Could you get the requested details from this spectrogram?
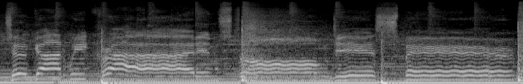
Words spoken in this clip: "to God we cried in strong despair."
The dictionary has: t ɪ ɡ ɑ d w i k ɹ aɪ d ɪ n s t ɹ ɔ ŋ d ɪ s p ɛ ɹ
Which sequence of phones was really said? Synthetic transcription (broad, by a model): t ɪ ɡ ɑ d w i k ɹ aɪ d ɪ n s t ɹ ɔ ŋ d ɪ s p ɛ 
